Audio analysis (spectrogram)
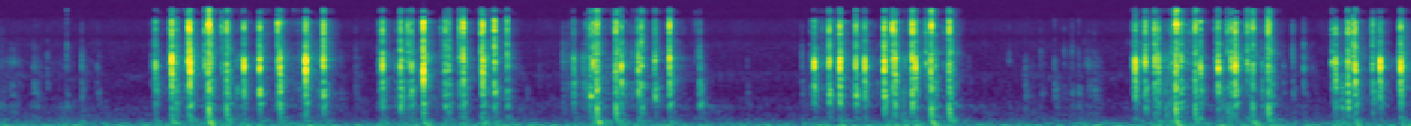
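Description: A compact mechanical keyboard with white plastic keycaps and a silver case, lit with warm RGB light, is typed on with the fingertips of both hands. Bursts of rapid, bright, crisp key clacks come in several runs separated by short pauses, over a steady low hum. Each click is short and dry with almost no ring.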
